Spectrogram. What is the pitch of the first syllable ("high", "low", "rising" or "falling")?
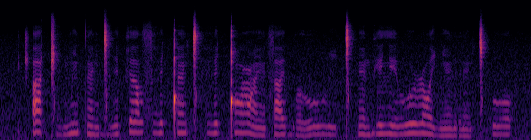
falling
